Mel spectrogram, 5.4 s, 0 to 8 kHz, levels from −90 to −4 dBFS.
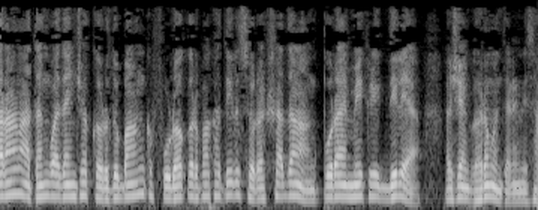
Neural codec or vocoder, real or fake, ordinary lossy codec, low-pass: none; real; MP3, 32 kbps; 7.2 kHz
